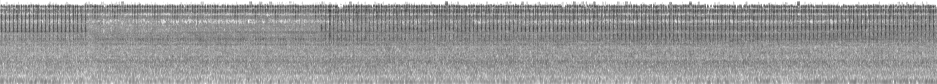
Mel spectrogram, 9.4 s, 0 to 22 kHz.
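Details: 2013 Ford F150 FX2 5.0L V8 idling with a light, regular ticking from the purge valve, two to three ticks a second; codes P2196, P2198 and P1450, with misfire and hard starting at or below a quarter tank. Cause undiagnosed.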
